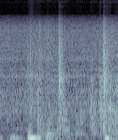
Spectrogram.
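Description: A body lands with a thump on a bed.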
